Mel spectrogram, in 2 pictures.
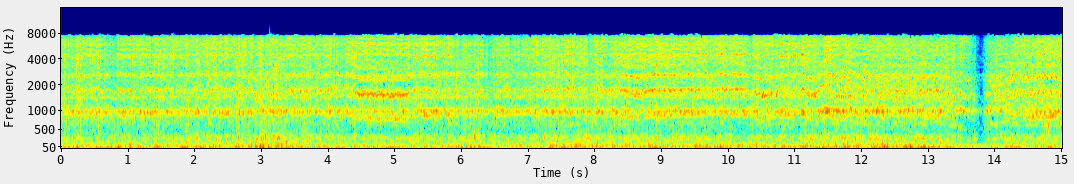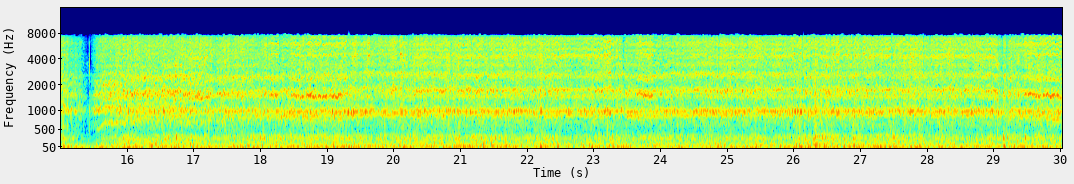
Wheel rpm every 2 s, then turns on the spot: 230, 230, 230, 230, 230, 230, 190, 120, 180, 210, 230, 230, 230, 230, 230.
none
